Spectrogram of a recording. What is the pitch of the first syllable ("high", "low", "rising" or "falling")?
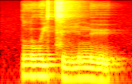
high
